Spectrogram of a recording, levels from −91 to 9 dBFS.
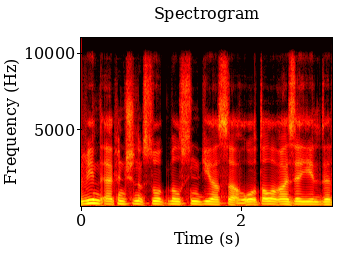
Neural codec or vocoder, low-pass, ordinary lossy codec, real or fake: autoencoder, 22.05 kHz, a latent of 192 numbers a frame, VITS, trained on many speakers; 9.9 kHz; none; fake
